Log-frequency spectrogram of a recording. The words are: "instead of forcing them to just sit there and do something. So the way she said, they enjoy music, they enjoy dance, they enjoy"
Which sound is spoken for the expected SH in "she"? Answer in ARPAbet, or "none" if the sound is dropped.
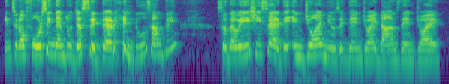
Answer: SH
